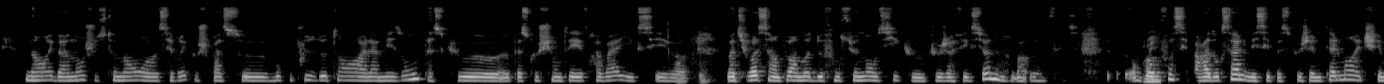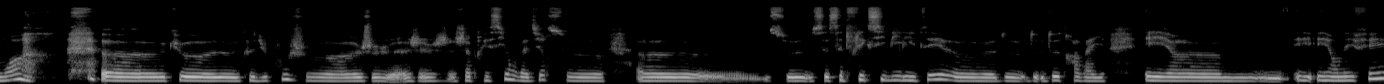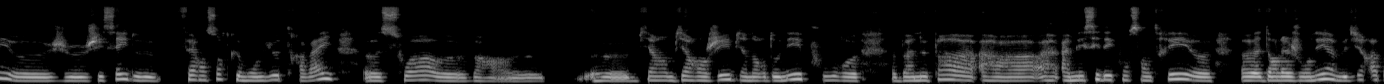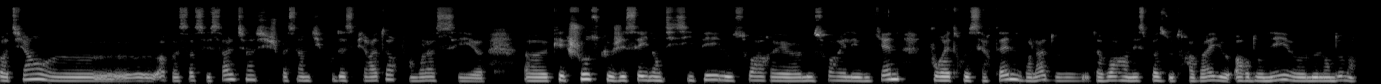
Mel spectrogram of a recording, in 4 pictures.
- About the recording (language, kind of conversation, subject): French, advice, Comment puis-je vraiment me détendre chez moi ?
- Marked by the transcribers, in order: other background noise; chuckle; drawn out: "hem"; drawn out: "heu"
